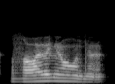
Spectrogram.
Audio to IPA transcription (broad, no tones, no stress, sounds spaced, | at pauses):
zˤ əː lʲ ɔ̃ː d ə̃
